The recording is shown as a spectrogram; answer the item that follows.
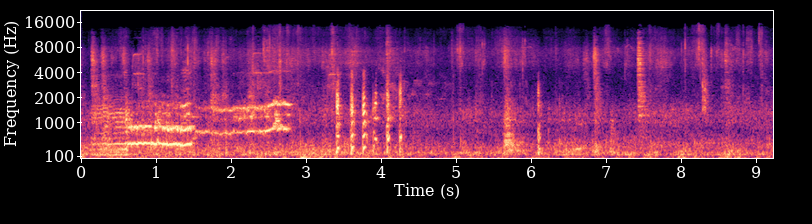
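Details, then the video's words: Backyard chickens eating pumpkin in fall, opening with a long harmonic rising call, then sharp pecking taps and occasional soft clucks over low background noise. "Relaxing Sounds of Chickens Eating"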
